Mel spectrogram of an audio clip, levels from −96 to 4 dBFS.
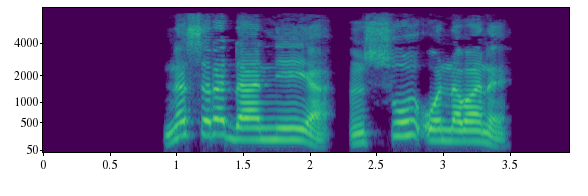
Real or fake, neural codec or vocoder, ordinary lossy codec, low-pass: real; none; MP3, 64 kbps; 7.2 kHz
